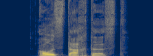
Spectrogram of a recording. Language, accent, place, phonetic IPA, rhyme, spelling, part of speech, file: German, Germany, Berlin, [ˈaʊ̯sˌdaxtəst], -aʊ̯sdaxtəst, ausdachtest, verb, De-ausdachtest.ogg
- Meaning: second-person singular dependent preterite of ausdenken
